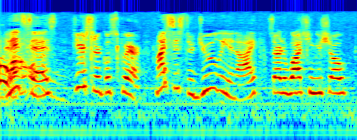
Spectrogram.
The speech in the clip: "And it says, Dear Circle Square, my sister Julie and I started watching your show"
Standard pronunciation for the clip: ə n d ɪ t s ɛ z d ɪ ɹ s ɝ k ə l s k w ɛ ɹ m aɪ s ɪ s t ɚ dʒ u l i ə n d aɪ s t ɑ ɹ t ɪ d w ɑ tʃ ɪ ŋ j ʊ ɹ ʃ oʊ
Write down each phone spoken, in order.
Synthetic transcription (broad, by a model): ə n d ɪ t s ɛ z d ɪ ɹ s ɝ k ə l s k w ɛ ɹ m aɪ s ɪ s t ɚ dʒ u l i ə n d aɪ s t ɑ ɹ t ɪ d w ɑ tʃ ɪ ŋ j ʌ ɹ ʃ oʊ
